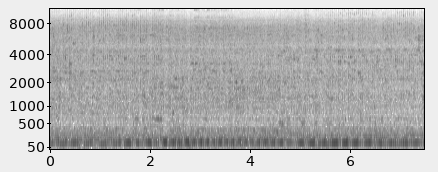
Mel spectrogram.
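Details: Craftsman 826 track drive snowblower after auger belt replacement (31-inch belt), refuelled, throwing snow; steady throaty single-cylinder drone with even low pulse and constant churning; normal running under load.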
